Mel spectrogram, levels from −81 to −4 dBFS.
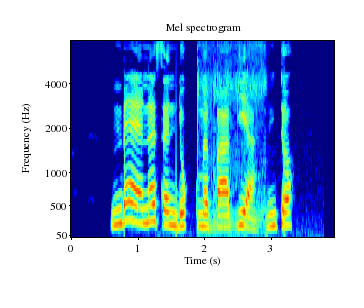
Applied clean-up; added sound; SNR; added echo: none; Fart; 18 dB; none.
